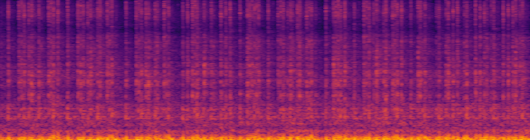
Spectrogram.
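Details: Restored Chevy SS engine after lowering the fuel level: deep, steady rumble that picks up cleanly on throttle with no stumble or misfire; sounds very good with good response.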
